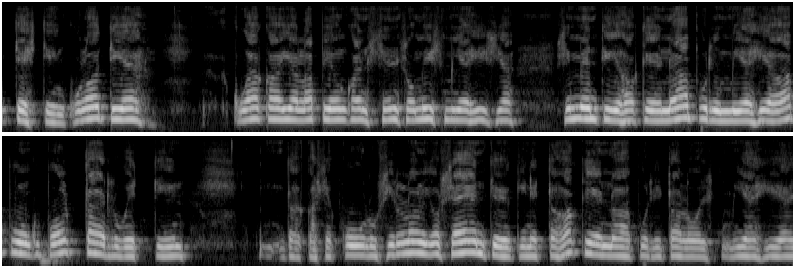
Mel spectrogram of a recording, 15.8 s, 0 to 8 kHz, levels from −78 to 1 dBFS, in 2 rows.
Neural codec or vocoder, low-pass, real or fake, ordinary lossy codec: none; 7.2 kHz; real; none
